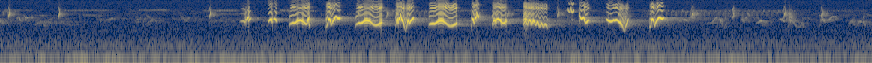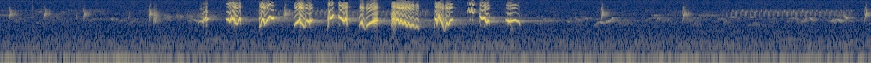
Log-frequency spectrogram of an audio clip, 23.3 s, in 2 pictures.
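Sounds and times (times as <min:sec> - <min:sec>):
bird harsh squawks: 0:03.6 - 0:08.9, 0:14.7 - 0:18.6.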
